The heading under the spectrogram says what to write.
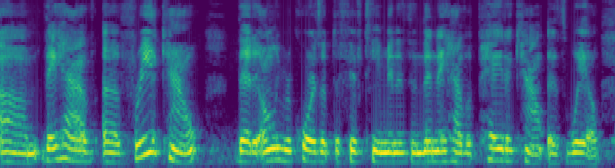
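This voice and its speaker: A woman with a plain, everyday voice speaks at medium pitch. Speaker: event planner. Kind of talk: livestream tutorial.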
